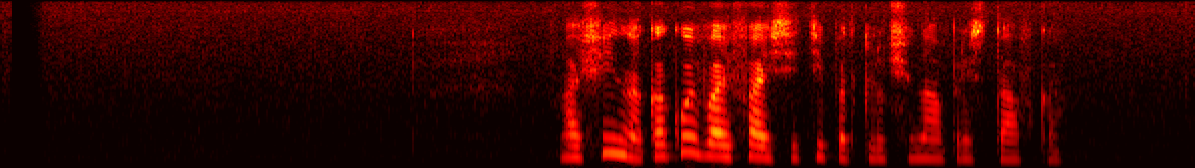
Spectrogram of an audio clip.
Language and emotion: Russian, neutral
